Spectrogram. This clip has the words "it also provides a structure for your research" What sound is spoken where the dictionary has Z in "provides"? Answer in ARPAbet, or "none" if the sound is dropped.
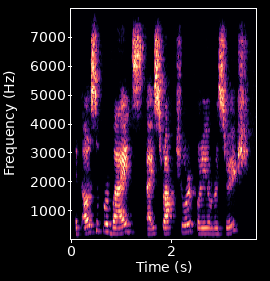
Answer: S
